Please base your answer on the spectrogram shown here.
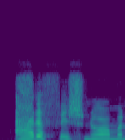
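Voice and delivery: high, loud cheer. Acted. Boy cheering his goldfish, high and loud. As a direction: cheer your fish on proudly. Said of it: "I cheer".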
